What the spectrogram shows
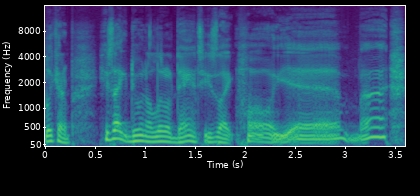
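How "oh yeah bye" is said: giddy, delighted, gleeful voice, pitched up. Watching body cam footage, voicing the happy man on screen: imitating a happy man. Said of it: "He's so happy".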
